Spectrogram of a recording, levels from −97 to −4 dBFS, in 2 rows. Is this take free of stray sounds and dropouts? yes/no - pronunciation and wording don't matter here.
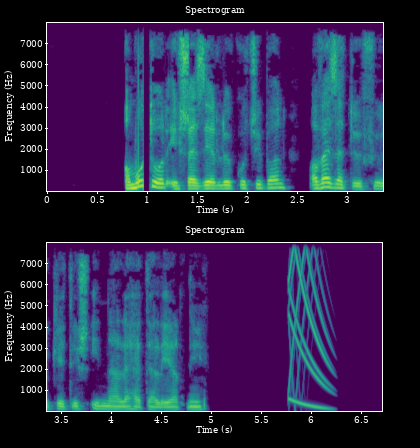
no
